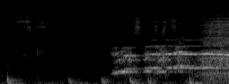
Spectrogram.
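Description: A rooster crows loudly and at length, rising out of a series of rhythmic low thumps that come before it.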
